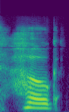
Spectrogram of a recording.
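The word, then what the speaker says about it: Hoagg: with an e and then it but it's hogue yeah h-o-a-g-g yeah one person asks was there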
